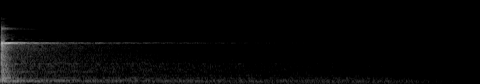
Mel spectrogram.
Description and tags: Recording of a Gerard-Adam piano, which hasn't been tuned in at least 50 years! The sustained sound is very nice though to use in layered compositions and especially when played for example partly or backwards.Also very nice to build your own detuned piano sampler. NOTICE that for example Gis means G-sharp also kwown as G#.
string, sustain, piano, detuned, horror, pedal, old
